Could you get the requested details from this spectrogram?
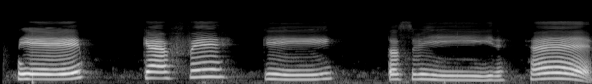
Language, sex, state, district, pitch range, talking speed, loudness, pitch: Hindi, male, Punjab, Fazilka, 225-285 Hz, 50 wpm, -13 LUFS, 245 Hz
